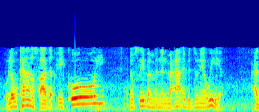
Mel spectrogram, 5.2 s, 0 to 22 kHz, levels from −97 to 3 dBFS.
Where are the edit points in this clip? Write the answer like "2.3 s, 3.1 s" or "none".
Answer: 1.1 s, 2.6 s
